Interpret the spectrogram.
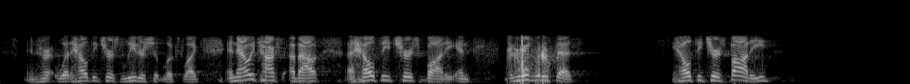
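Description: From 4.76 to 5.59 s, harsh distortion buries the speech. This is a codec payload misread: each G.726 code word is unpacked in the wrong bit order.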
